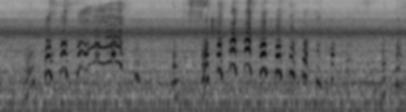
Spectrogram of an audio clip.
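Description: A hyena laughs with two rapid runs of short, high-pitched yelping notes, each note rising and falling in a giggling series. A low, steady rumble of background noise sits underneath throughout.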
